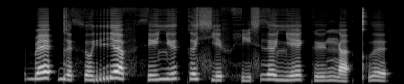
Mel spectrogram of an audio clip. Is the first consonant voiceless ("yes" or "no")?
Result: no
